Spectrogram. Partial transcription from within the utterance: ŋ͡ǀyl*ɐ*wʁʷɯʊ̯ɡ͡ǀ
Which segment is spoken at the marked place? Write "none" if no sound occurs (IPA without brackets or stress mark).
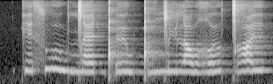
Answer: ɑ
